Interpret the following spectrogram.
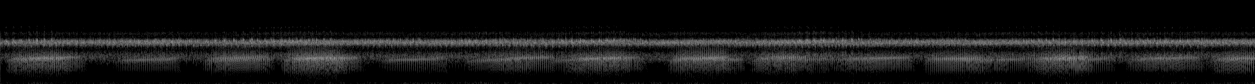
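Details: Spadefoot toads in Arizona call with brief, nasal bleats, each less than a second apart and overlapping from several callers, over a constant high-pitched buzzing drone.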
